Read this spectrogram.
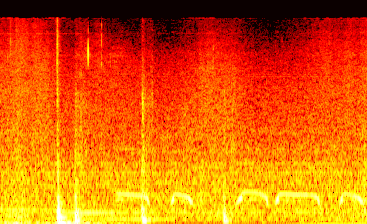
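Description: An acoustic guitar is softly plucked.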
